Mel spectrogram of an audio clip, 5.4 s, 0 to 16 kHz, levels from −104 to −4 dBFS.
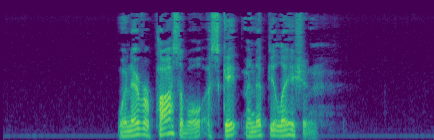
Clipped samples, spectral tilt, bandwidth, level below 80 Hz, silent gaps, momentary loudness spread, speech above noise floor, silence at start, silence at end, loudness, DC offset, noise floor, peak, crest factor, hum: under 0.1%; -4.5 dB/octave; 12 kHz; -66 dBFS; none; 9 LU; 50 dB; 1.5 s; 1.45 s; -26 LUFS; under 0.1%; -76 dBFS; -6 dBFS; 24 dB; none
